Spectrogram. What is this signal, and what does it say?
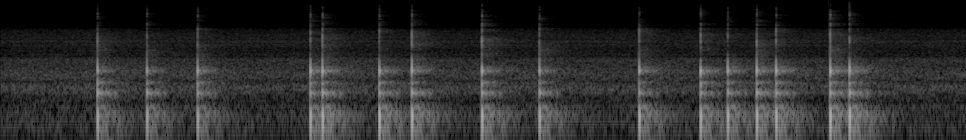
Irregular taps on a table, with room echo. There is no code.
